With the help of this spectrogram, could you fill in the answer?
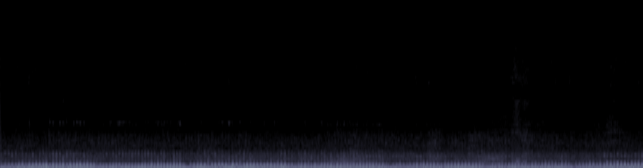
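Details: Fifi Kitty, a pet cat, purring contentedly with her owner: a soft, low, continuous rumbling drone held steadily throughout, without breaks, close to the microphone and quiet overall.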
